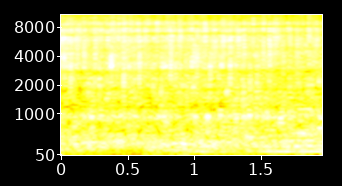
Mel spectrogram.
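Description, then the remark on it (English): Steady rain falls without a break, a constant dense hiss of water that stays at an even level for the whole two seconds, with no voices. “They were all ready to go for their program, but the rain, as we can hear, has refused to stop.”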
